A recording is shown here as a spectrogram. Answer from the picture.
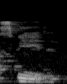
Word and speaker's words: speed: Từ đầu tiên, từ tốc độ thì các bạn đọc nó kéo dài chữ y ra, speed, speed, speed, speed limit sign, speed limit sign.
